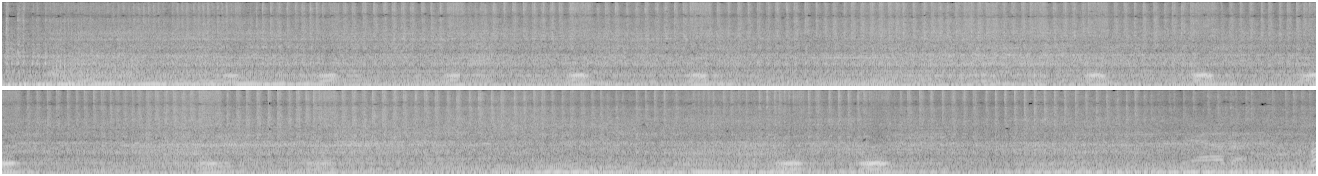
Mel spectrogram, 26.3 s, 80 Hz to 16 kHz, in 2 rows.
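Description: Yamaha Enticer 250 snowmobile's air-cooled single-cylinder two-stroke engine running steadily just after a pull start, with brief rises in revs every second or so. The owner says it only runs on choke because the carburetor needs sorting, and it has no air filter fitted.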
